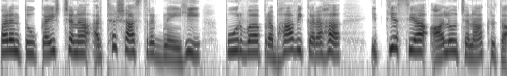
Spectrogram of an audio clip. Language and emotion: Sanskrit, neutral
